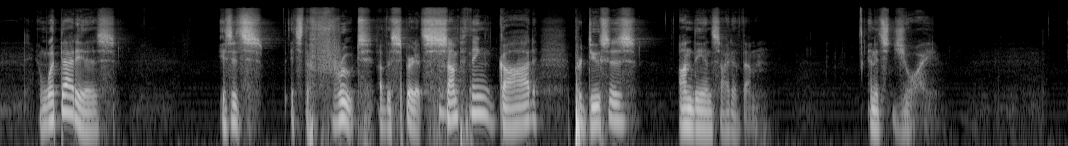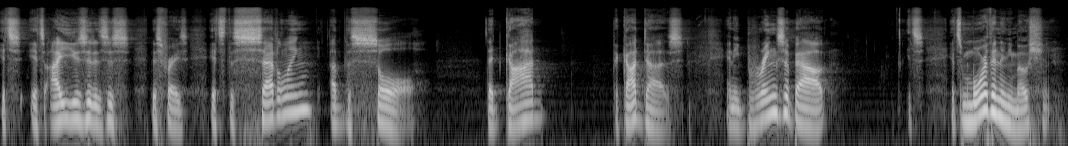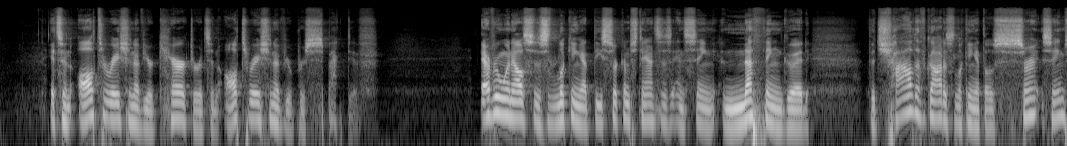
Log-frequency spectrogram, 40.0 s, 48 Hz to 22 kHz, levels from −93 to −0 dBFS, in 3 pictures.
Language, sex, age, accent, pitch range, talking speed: English, male, 50-69, American, 115-150 Hz, 130 wpm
